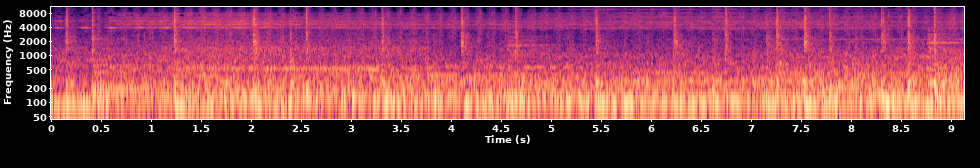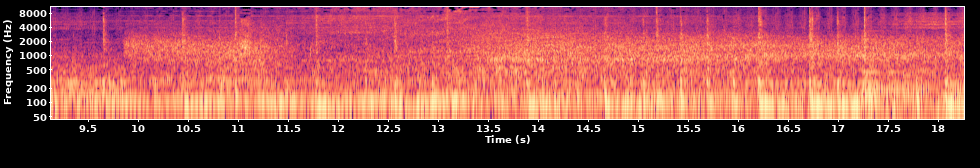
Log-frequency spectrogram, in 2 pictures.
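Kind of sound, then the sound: vehicle, car approaching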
